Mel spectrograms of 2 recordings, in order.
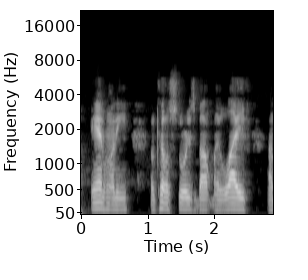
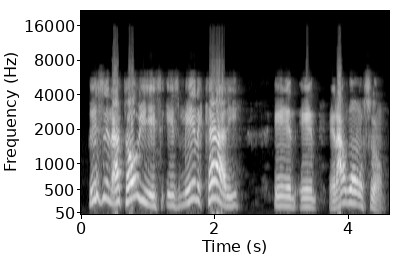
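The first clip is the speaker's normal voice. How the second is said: high, loud Texan outburst; insistent southern accent; 9 semitones higher, 9 dB louder than usual. Acted. Customer demands manicotti from the clerk, shouted southern accent. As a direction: holler stubbornly in a Southern accent. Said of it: "he's got a southern accent".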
